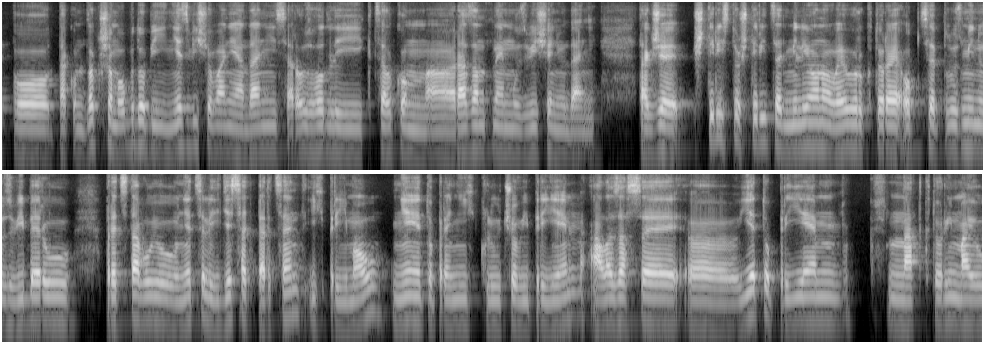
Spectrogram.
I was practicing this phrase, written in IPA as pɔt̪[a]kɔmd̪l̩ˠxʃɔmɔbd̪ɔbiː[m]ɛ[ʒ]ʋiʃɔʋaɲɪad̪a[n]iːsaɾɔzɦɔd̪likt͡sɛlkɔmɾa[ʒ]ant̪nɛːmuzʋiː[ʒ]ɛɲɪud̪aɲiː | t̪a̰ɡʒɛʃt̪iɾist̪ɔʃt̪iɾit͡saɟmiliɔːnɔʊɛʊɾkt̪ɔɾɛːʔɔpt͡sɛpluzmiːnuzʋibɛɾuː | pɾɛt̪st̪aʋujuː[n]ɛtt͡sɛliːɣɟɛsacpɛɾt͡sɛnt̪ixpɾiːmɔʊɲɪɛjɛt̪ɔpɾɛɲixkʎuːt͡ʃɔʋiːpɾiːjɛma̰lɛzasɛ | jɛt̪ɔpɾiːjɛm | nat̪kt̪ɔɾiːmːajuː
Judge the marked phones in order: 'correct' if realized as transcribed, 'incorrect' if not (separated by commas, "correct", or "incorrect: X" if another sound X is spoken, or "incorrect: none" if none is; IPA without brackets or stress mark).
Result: correct, incorrect: ɲ, incorrect: z, incorrect: ɲ, incorrect: z, incorrect: ʃ, incorrect: ɲ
